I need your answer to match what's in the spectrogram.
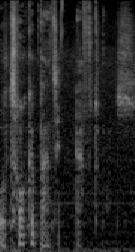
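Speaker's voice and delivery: put-on whisper.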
